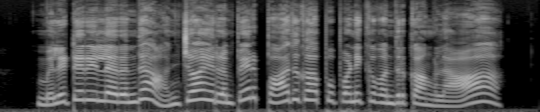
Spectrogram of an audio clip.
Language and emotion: Tamil, surprised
